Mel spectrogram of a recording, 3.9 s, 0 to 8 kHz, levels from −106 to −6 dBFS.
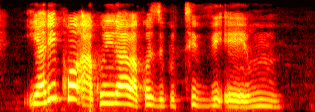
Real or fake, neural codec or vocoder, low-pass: fake; vocoder, 44.1 kHz, 128 mel bands, Pupu-Vocoder; 7.2 kHz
